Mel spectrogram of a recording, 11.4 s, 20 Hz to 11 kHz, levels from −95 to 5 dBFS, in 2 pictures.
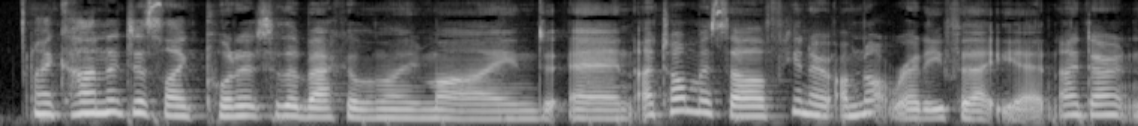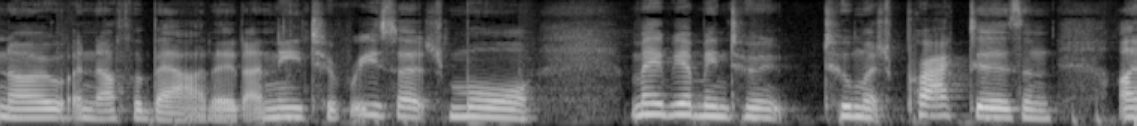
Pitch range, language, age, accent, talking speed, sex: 175-235 Hz, English, 30-49, Australian, 235 wpm, female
